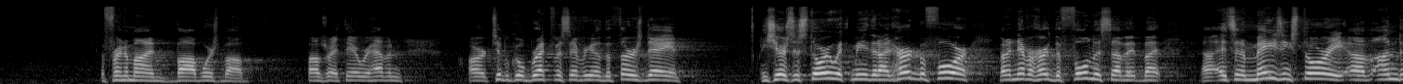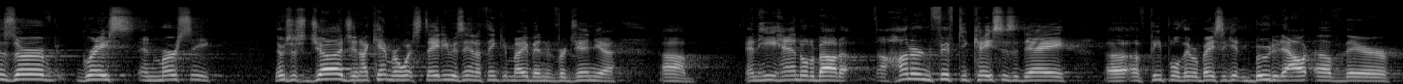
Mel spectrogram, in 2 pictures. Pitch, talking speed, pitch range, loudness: 205 Hz, 190 wpm, 185-220 Hz, -24 LUFS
